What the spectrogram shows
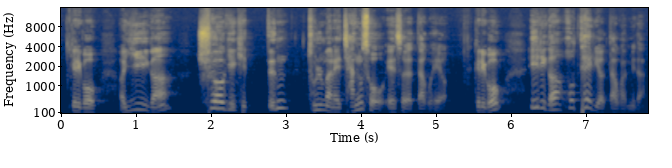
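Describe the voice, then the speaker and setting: Lively, bright-voiced male pastor preaching. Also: on the high side, creaky. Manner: humorous, chatty, laughs with the congregation. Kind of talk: sermon.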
